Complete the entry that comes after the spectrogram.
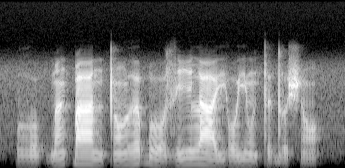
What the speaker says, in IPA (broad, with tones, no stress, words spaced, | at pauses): ɣoː˨ɡ͡bã˦k͡paː˦˨n tɔ̃˧ɣə˦ɓoː˨ ziː˦laː˧jo˨˦ jũ˨tə˨do˨ʃɔ̃˨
